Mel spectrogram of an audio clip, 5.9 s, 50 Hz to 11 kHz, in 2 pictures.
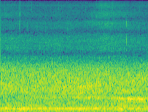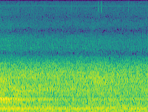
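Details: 1997 Ford Powerstroke diesel after cold start at about 20°F in snow, unstarted a couple of weeks: steady but slightly uneven low clattery rumble with faint lumpiness; grouchy cold start, no clear fault.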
